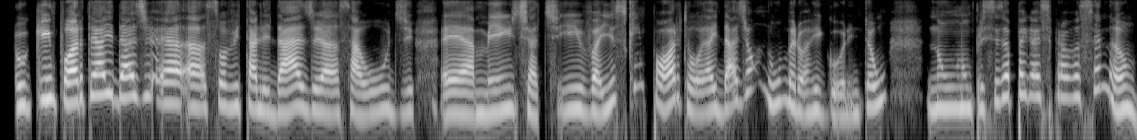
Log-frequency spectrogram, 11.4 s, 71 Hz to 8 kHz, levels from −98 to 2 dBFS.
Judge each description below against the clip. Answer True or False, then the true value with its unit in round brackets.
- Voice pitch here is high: True (215 Hz)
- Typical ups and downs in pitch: False (6.0 semitones)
